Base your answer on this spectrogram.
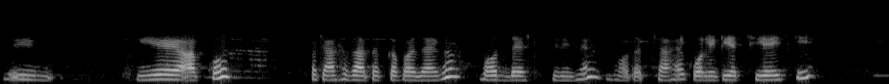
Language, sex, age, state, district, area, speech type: Urdu, female, 30-45, Uttar Pradesh, Ghaziabad, urban, conversation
